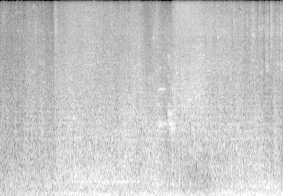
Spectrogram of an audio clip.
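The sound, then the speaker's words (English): A house breaking apart in powerful explosions with glass shattering, a loud, sustained roar of crashing debris and bursting glass that swells after the first second and continues without pause. “All around them, the house is breaking up amidst almighty explosions, which sends shards of glass flying through the air.”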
